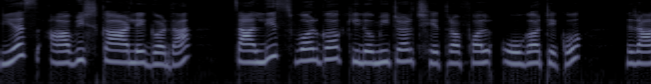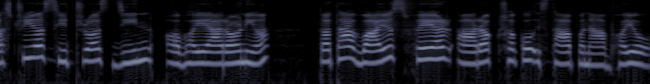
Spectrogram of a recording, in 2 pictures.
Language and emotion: Nepali, neutral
